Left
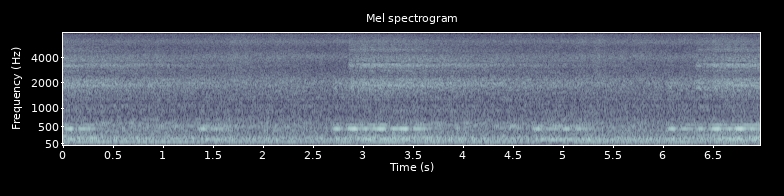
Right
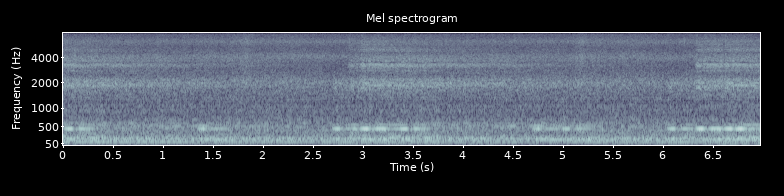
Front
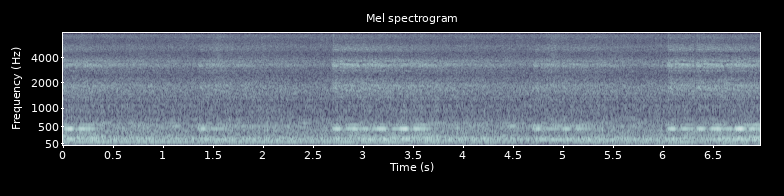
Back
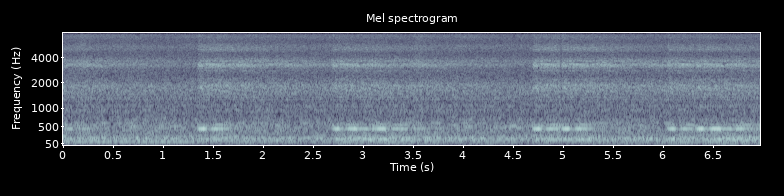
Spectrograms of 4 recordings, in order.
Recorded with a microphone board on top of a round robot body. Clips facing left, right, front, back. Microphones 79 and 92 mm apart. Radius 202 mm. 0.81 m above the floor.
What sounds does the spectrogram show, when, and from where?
Only background noise.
